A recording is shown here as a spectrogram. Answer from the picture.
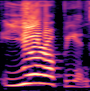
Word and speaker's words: European: that no we say European so again it is a consonant sound you uniform so you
